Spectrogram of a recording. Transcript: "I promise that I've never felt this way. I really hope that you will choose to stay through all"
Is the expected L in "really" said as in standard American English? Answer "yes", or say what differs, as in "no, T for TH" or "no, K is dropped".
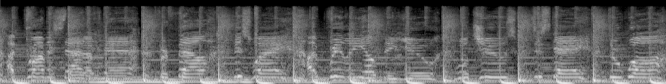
yes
